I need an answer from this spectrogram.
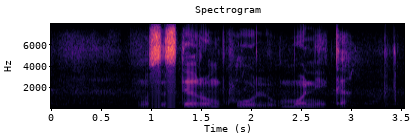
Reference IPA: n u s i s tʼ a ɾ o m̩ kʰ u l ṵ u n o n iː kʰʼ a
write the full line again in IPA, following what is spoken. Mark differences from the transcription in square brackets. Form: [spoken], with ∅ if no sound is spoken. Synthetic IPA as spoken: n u s i s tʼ [ɛ] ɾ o m̩ kʰ u l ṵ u [m] o n iː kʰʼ a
